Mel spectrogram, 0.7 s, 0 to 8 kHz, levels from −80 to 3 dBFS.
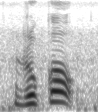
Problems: none marked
